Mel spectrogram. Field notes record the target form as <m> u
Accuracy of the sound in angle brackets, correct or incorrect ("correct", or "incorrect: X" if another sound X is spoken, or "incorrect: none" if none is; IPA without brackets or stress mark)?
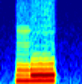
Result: correct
